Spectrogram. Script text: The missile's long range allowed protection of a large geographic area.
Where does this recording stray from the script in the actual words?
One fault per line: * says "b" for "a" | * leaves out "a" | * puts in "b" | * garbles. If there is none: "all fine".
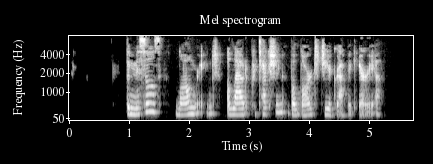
all fine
